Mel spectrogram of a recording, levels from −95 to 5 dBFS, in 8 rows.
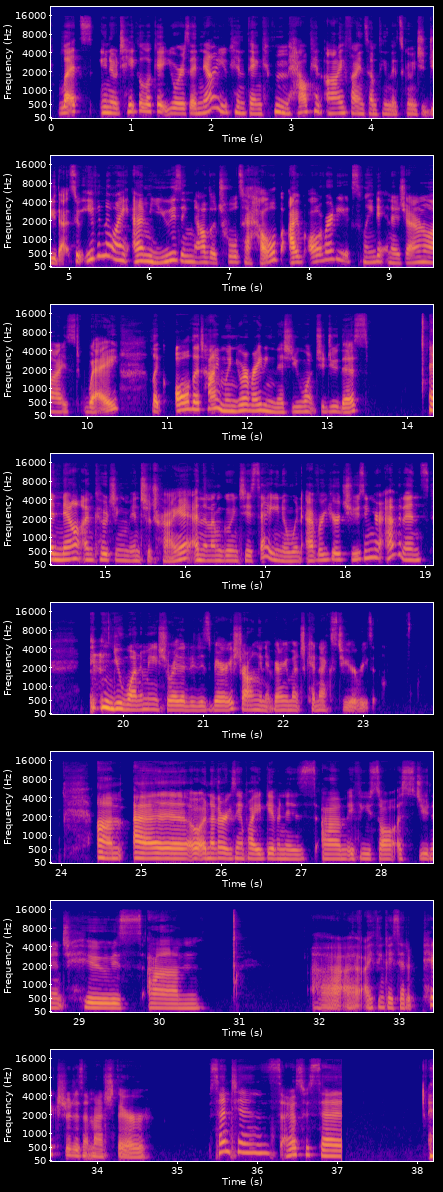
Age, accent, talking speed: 30-49, American, 200 wpm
